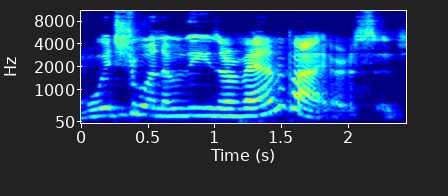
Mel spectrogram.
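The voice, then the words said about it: Unconvincing put-on British accent. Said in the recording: “Is that your idea of a British accent?”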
